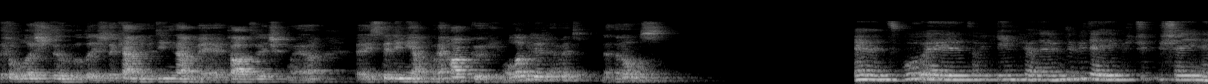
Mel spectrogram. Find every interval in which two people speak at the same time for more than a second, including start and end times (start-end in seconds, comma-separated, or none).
none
